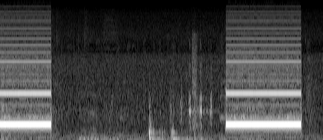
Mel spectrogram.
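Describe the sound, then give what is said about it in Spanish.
Two loud, steady telephone ringing tones from a call that goes unanswered, each lasting over a second, separated by a silent gap of about three and a half seconds with only faint background noise between them. “No nos cogen el teléfono.”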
